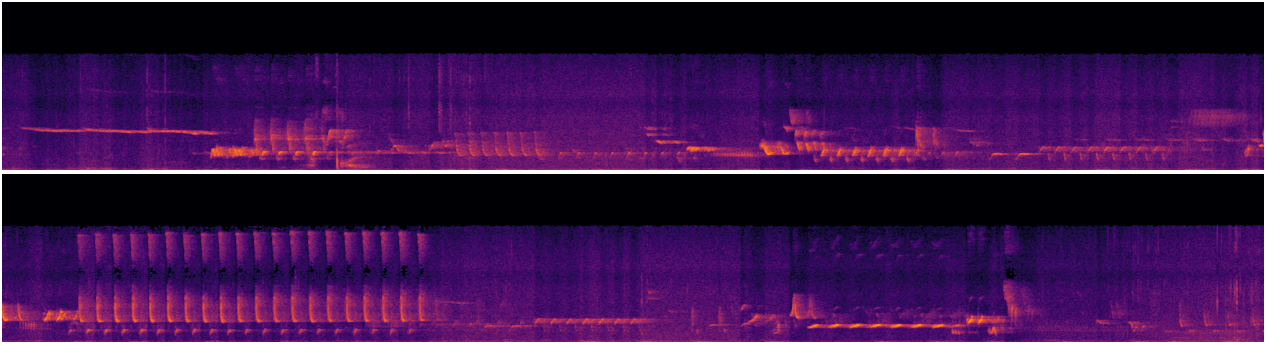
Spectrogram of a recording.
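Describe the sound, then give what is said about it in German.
Five nightingales sing at once in overlapping, varied phrases, among them the one at the house: rapid repeated chirps, pure whistled notes and buzzy trills, dense and loud throughout with no talking. “Das ist die Hausnachtigall. Jetzt haben wir quasi alle fünf zusammen.”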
